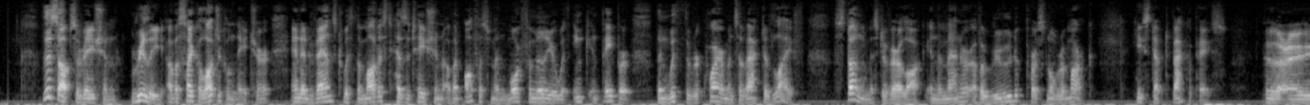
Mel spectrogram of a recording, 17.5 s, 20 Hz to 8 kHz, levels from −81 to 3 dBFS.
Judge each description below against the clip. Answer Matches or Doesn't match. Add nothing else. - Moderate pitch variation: Matches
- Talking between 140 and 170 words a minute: Matches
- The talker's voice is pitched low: Matches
